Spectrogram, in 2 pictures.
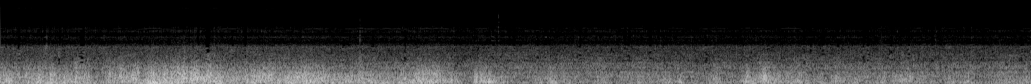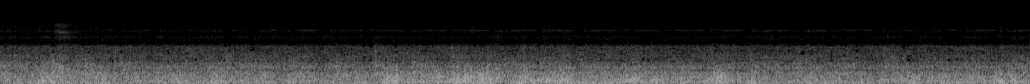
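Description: Wind rushes and buffets loudly past a moving bicycle.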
